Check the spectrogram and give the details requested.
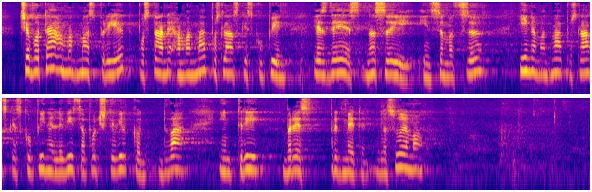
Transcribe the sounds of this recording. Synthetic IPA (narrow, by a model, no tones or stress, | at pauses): t͡ʃɛbot̪aːamand̪maspɾɛjeːt̪pɔst̪aːnɛʔamand̪mapɔslanskixskupiːnɛzd̪eɛsnəsəiinsəməsə | inamand̪mapɔslanskɛskupiːnɛlɛʋiːt̪sapɔt̪ʃt̪ɛʋilkɔd̪ʋaint̪ɾibɾɛspɾɛd̪meːt̪ɛnɡlasuːjɛmɔ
